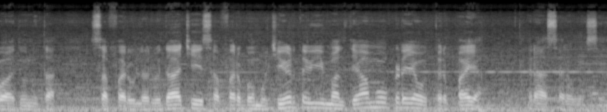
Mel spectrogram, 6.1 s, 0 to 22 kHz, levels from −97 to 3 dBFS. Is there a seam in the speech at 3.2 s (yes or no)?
no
